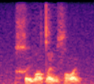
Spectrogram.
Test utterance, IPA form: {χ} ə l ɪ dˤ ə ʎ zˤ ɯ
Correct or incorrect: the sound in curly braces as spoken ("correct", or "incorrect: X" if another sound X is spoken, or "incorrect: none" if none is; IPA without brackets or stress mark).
correct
